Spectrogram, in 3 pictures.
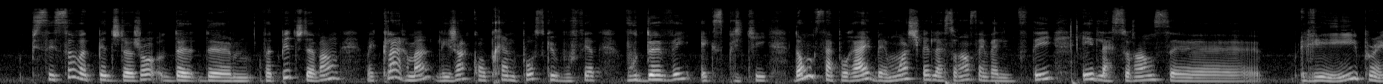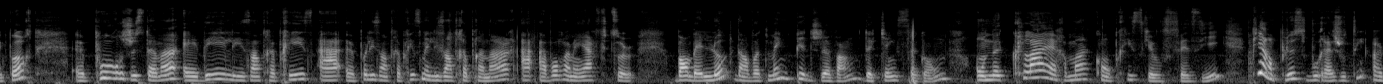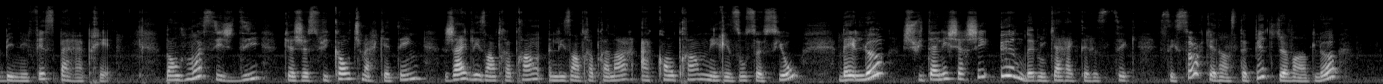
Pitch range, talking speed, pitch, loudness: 180-230 Hz, 185 wpm, 195 Hz, -24 LUFS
